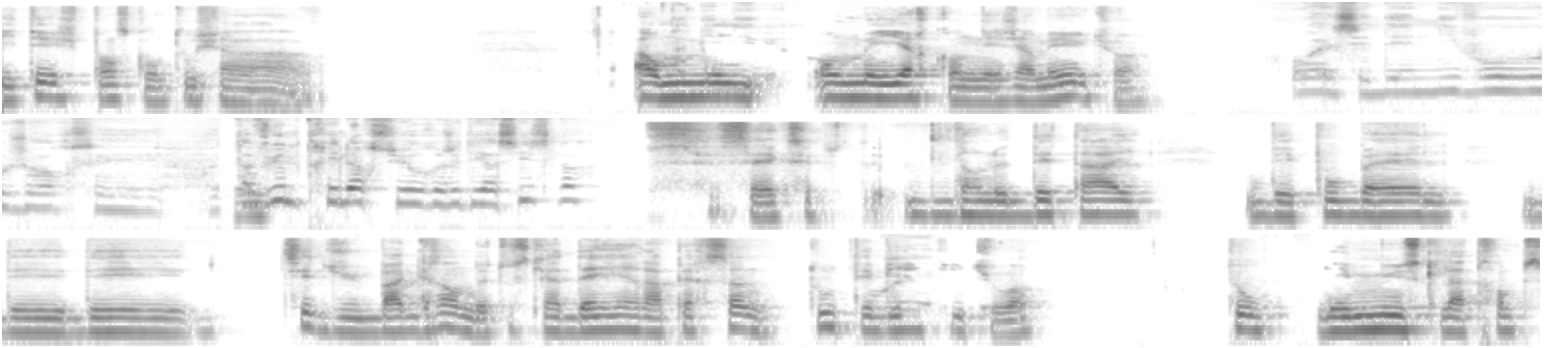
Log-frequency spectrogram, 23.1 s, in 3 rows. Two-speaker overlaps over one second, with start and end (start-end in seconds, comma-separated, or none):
none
